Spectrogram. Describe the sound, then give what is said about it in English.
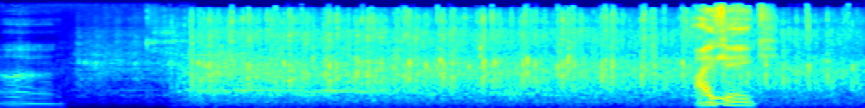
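A crowd bursts into steady, dense applause after a brief voice, clapping loudly for several seconds, with a sharp whooping cheer rising over it near the end. “I don't even know what the clapping is.”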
